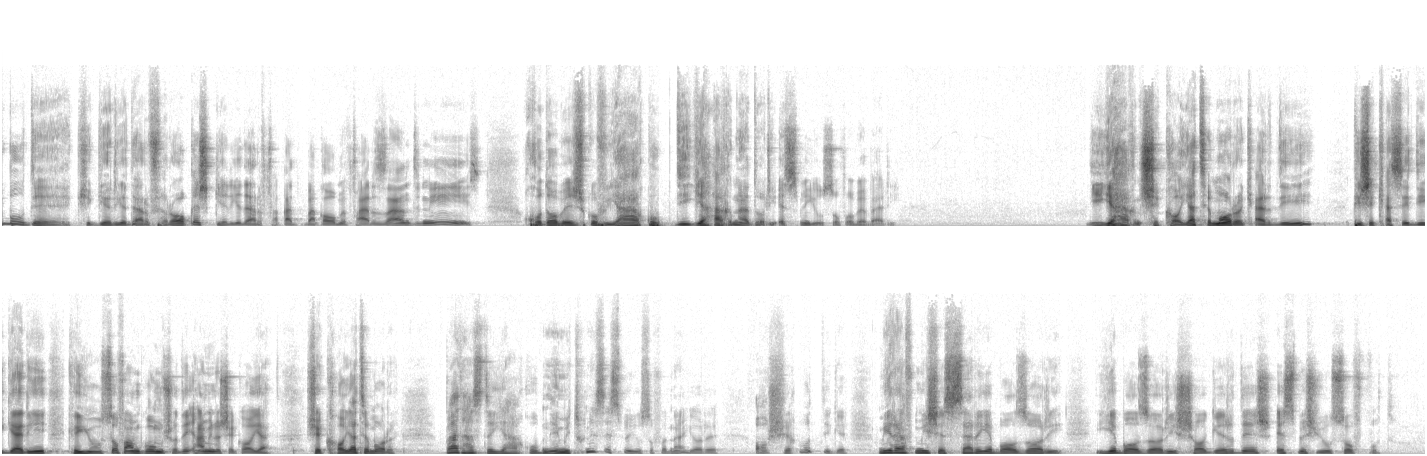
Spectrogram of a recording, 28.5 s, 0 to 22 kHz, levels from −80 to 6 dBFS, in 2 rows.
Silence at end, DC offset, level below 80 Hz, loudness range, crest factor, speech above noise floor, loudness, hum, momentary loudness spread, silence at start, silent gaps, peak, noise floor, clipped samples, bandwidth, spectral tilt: 0.45 s; 0.1%; -56 dBFS; 10 LU; 22 dB; 37 dB; -21 LUFS; none; 18 LU; 0 s; none; 0 dBFS; -58 dBFS; under 0.1%; 16 kHz; -4.5 dB/octave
